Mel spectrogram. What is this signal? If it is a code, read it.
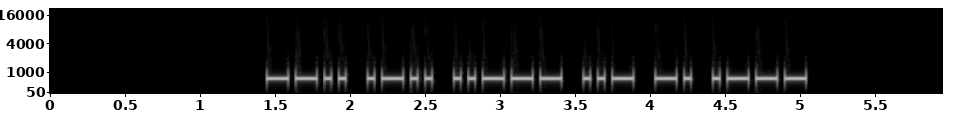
Morse code, heard as a keyed tone, about 25 wpm, 700 Hz. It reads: ZL2UNJ
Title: DXCC-100 Call Signs - 6 Characters - Repeated 3x - 25wpm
